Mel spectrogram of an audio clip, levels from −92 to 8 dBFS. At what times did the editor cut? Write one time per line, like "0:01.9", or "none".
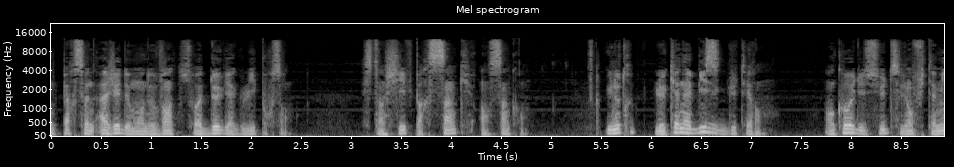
0:01.3
0:03.6
0:05.5
0:05.8
0:06.8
